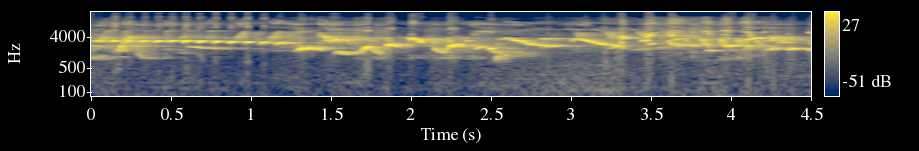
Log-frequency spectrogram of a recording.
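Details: Fighter white-rumped shama for singing contests opening with a quick rattling trill, then looping whistled slurs rising and falling, followed by busy chirping phrases that keep changing.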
